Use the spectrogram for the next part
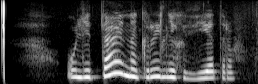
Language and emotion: Russian, neutral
